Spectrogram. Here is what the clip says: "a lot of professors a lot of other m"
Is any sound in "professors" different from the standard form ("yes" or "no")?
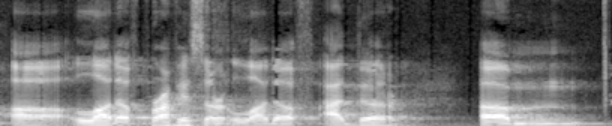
yes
